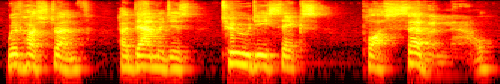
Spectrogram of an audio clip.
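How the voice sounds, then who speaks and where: A man's voice: mid-range voice, expressive, measured pace, fairly bright tone. A man co-hosting a casual chat about a tabletop game and its rules, recorded in a room. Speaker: co-host and tabletop game player. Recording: roomy, echoing sound.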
